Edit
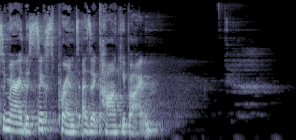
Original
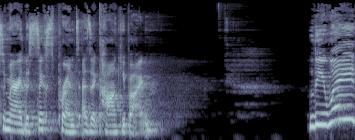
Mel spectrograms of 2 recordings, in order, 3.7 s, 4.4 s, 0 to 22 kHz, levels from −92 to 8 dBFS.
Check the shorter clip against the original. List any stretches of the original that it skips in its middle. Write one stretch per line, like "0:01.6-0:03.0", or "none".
none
